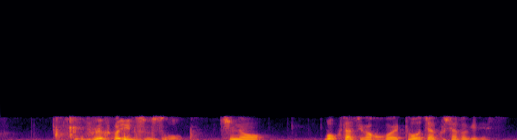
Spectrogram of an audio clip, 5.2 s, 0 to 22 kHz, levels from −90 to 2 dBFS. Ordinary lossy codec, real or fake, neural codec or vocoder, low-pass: Opus, 32 kbps; real; none; 3.6 kHz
